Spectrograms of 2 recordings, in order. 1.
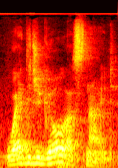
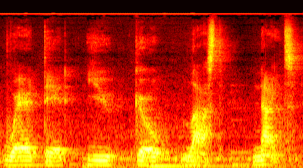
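As palavras se juntam e saem corridas. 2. As palavras são ditas separadamente, uma por uma. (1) "Então é tudo emendado no inglês" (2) "Você não fala"

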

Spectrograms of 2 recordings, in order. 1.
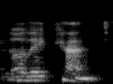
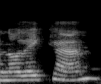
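El sonido final de la T se pronuncia claramente. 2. El sonido final de la T se omite y no se oye. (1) "Al final es la T que debe de escucharse" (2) "si yo digo no, they can, parece que dijera can"

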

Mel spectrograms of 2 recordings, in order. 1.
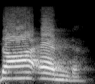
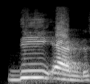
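'The' का उच्चारण छोटे 'uh' स्वर के साथ होता है। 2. 'The' का उच्चारण लंबे 'ee' स्वर के साथ होता है। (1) "we do not say it" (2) "it is spoken as"

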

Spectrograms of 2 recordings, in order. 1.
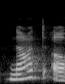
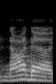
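Hai từ được đọc tách rời. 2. Hai từ được nối liền với nhau.

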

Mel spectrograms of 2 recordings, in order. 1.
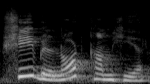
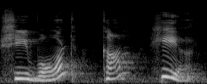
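'will not' എന്ന വാക്കുകൾ പൂർണ്ണമായി പറയുന്നു. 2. 'will not' എന്ന വാക്കുകൾ 'won't' ആയി ചുരുക്കി പറയുന്നു.

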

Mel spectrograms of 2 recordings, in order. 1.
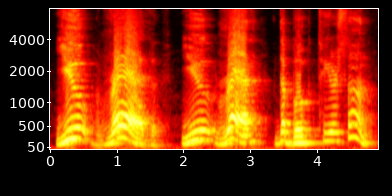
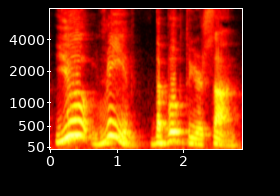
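La vocal de 'read' es corta, como 'red'. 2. La vocal de 'read' es larga, como 'reed'. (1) "Leíste, o vos leíste" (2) "La primera, ... Tú lees el libro a tu hijo"

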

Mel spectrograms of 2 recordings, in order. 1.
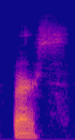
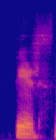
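El nombre suena como la palabra 'purse'. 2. El nombre suena como la palabra 'pierce'. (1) "Este es Peirce" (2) "no es Pierce"

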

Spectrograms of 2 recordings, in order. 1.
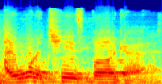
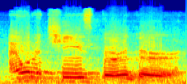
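Bunyi r dalam cheeseburger dihilangkan. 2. Bunyi r dalam cheeseburger diucapkan.

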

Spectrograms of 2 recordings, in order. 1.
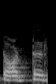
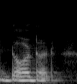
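मधला व्यंजन स्पष्ट T सारखा वाजतो. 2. मधला व्यंजन मऊ D सारखा वाजतो. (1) "पण आपण डॉटर म्हणतो" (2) "डॉटर काही वेळा डॉडर म्हटलं जातं"

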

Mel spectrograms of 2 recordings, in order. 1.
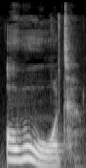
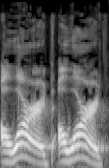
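영국식 발음으로 나요. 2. 미국식 발음으로 나요. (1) "영국 발음" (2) "우리가 너무나 알고 있는 award 이런 발음"

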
